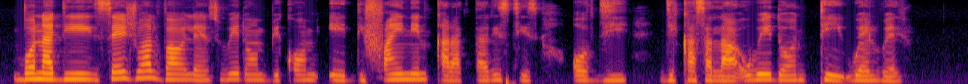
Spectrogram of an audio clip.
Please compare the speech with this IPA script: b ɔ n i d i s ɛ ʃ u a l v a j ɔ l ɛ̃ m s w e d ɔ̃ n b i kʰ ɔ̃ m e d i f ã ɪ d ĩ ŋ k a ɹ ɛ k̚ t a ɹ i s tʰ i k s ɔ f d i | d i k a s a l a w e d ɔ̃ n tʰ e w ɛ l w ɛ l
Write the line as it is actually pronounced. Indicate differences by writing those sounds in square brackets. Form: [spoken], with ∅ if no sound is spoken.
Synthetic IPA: b ɔ n [a] d i s ɛ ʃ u a l v a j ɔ l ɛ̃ [n] s w e d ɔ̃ n b i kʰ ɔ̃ m e d i f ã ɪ [n] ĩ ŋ k a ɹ [a] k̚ t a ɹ i s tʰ i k s ɔ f d i | d i k a s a l a w e d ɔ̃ n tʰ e w ɛ l w ɛ l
